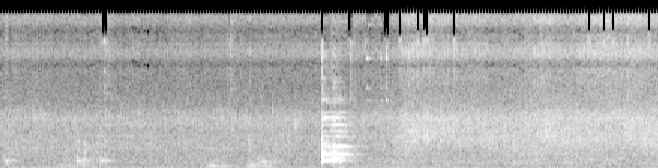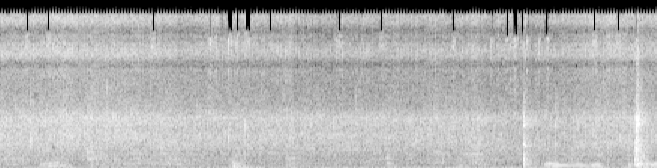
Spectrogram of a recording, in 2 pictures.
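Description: Masala being added to onions browning in ghee for an aloo anday salan, with a steady frying sizzle and a few sharp clinks of a spoon stirring against the pan, fairly quiet and close.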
